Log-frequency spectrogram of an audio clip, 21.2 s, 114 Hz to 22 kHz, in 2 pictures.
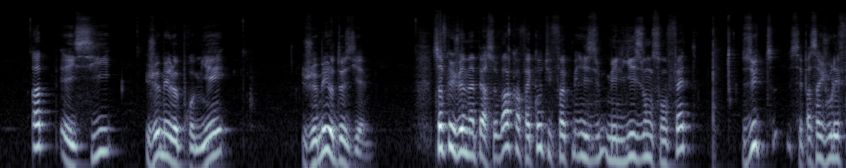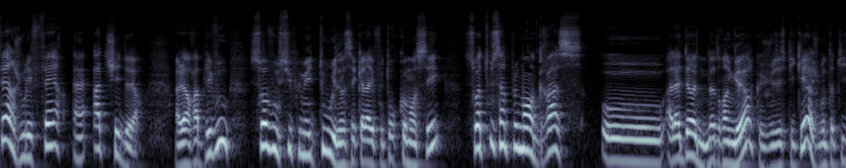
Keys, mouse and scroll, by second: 3.5 click, 17.4 click.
